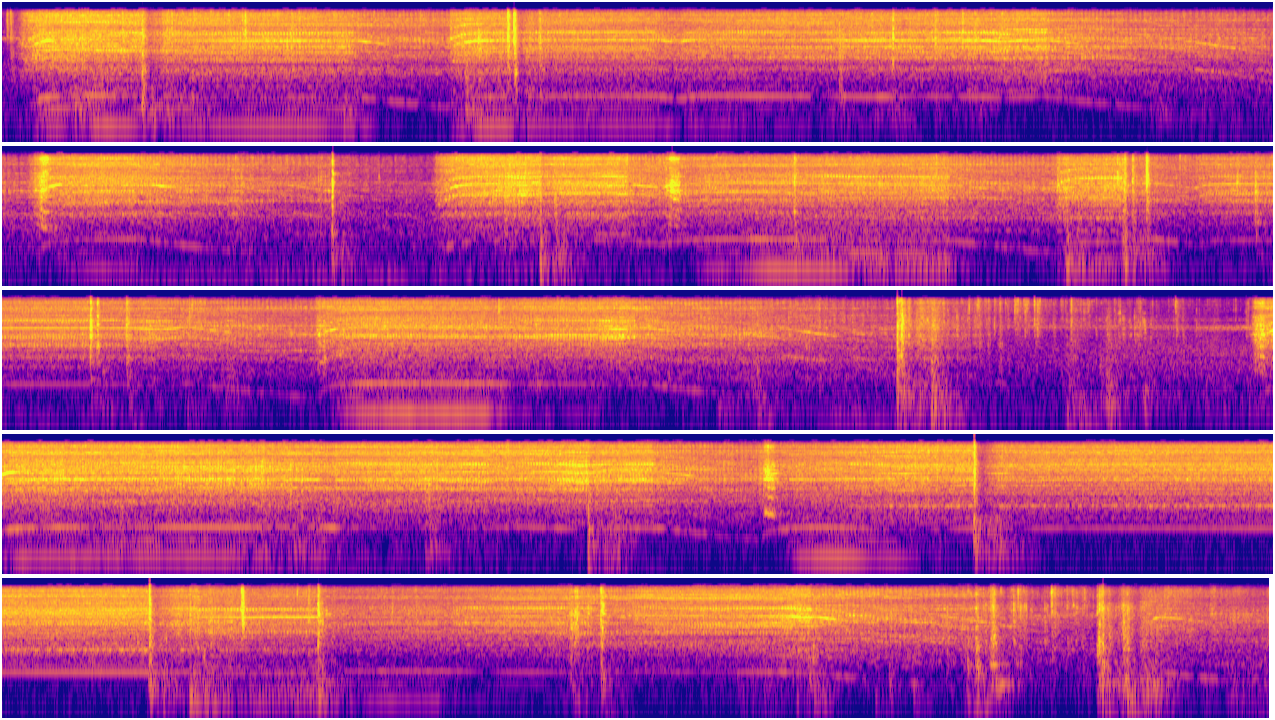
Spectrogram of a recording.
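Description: Battery-powered hydraulic rescue spreader forcing open a car door. Its motor runs in repeated strokes a few seconds long, the pitch sagging under load and picking up again, with brief stops between. Sheet metal creaks, squeals and pops as it gives.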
